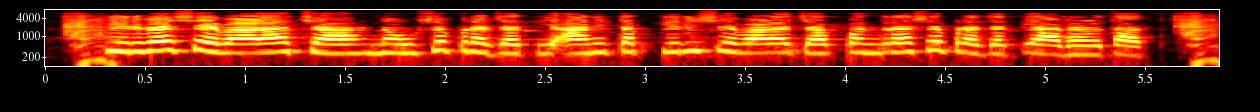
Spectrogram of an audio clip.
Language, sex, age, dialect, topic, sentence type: Marathi, female, 18-24, Standard Marathi, agriculture, statement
